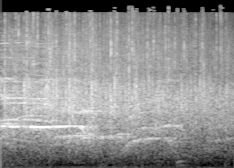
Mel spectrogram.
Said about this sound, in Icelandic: Gefum þeim góð klapp.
